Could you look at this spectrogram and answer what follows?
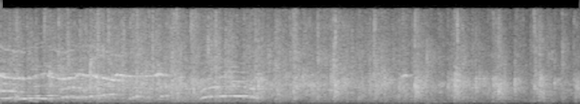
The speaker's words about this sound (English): The language of the heart, the applause that we share with each other.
